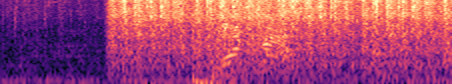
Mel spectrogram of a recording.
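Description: Heavy guns fire a sudden loud burst.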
